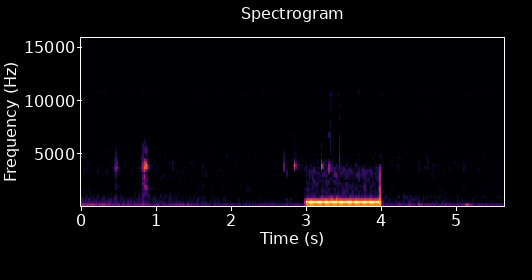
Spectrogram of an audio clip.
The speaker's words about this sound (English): Let me call the Moon Nightclub directly now.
